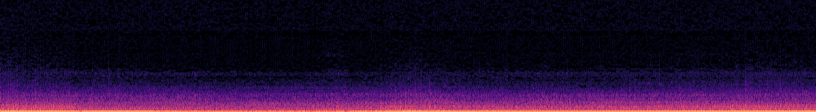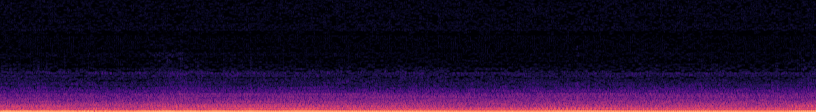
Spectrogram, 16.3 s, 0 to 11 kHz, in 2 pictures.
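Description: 1960 VW Beetle's fuel-injected engine and performance exhaust heard from inside the cabin on the move: a loud, steady low drone over road noise. The engine note shifts slightly in pitch about four seconds in and again near ten seconds.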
